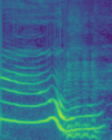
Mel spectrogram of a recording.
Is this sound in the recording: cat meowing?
yes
